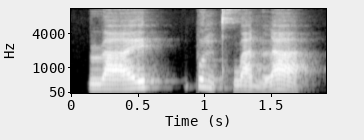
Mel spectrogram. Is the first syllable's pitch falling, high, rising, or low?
rising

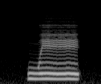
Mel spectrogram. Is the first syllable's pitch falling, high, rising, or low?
high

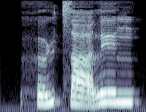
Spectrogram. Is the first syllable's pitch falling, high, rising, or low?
rising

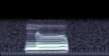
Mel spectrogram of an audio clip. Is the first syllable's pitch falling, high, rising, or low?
rising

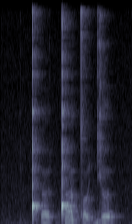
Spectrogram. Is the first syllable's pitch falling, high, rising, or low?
low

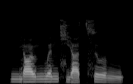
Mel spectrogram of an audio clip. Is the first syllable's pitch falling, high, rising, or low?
high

